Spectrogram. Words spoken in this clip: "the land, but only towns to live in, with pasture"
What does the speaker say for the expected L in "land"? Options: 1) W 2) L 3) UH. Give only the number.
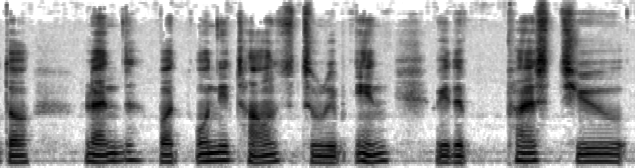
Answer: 2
